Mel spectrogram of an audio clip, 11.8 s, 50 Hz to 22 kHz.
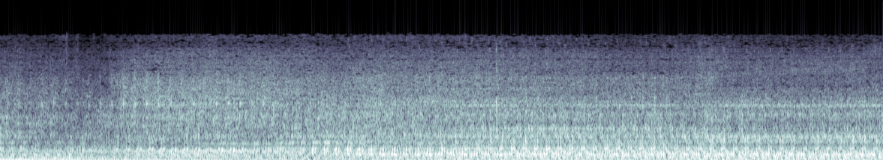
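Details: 2007 Chevy 3500 Silverado, 6.6L LMM Duramax diesel, parked at idle: deep, regular knock about three times a second over the idle; spun crankshaft bearing.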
